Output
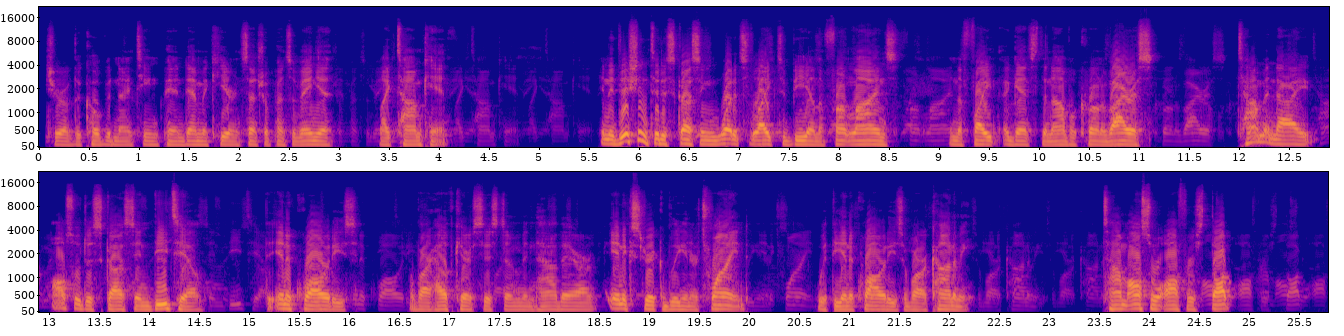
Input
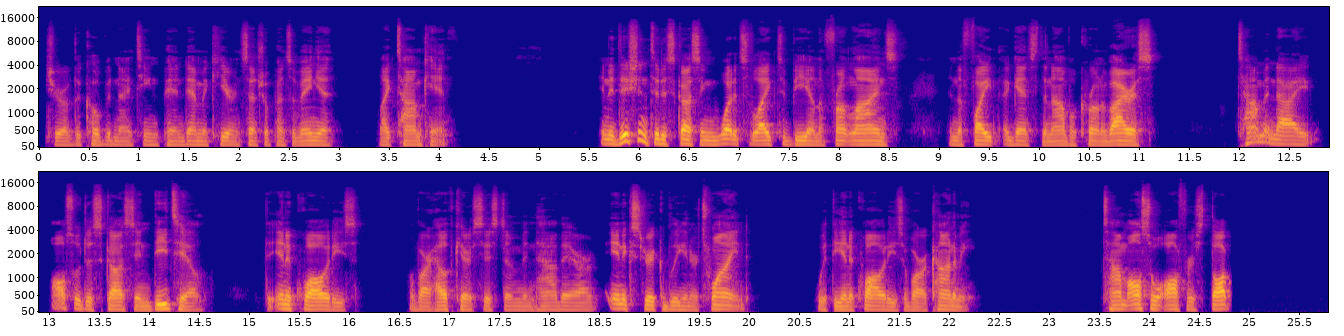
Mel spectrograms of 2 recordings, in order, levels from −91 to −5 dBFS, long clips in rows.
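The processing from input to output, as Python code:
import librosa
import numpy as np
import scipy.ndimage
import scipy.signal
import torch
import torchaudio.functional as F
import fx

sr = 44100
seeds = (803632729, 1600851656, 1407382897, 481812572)

p1 = np.clip(x, -10.0 ** (-16.5 / 20.0), 10.0 ** (-16.5 / 20.0))
p2 = x + (p1 * 10.0 ** (-9.0 / 20.0))
p3 = fx.echo_thinned(p2, sr, ms=739, feedback_pct=52, hz=520.0, wet_db=-23.0)
p4 = 10.0 ** (-16.0 / 20.0) * np.tanh(p3 / 10.0 ** (-16.0 / 20.0))
y = p4 * 10.0 ** (-5.5 / 20.0)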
